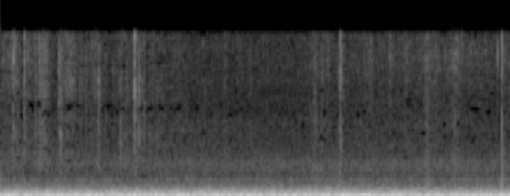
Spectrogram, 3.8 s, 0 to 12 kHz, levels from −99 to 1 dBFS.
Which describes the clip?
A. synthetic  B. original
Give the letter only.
B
